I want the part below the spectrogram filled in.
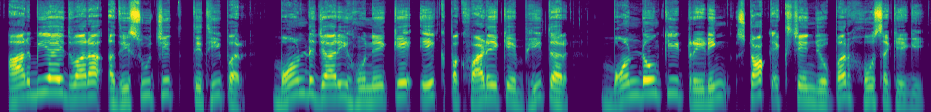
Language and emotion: Hindi, neutral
